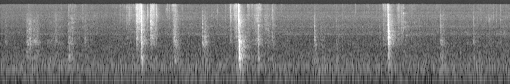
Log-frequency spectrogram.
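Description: A few sharp knocks of a kitchen knife striking a cutting board as onion and garlic are cut, irregularly spaced, the loudest about halfway through.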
